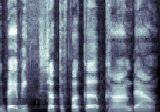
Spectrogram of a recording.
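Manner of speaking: harsh delivery. Shown as a demonstration. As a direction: order your partner to calm down, pushing the volume. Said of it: "It's all about your delivery".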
